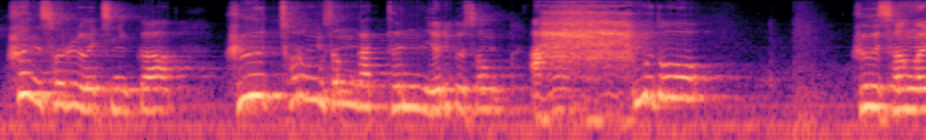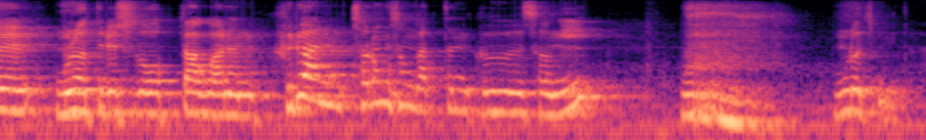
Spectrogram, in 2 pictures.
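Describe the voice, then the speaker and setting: A male pastor preaches in a high-pitched voice, taking his time and letting each phrase land. He tells the story dramatically, acting out its scenes. His voice rings around an echoey church sanctuary. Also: lively intonation, unhurried, darkish tone. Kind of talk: sermon.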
